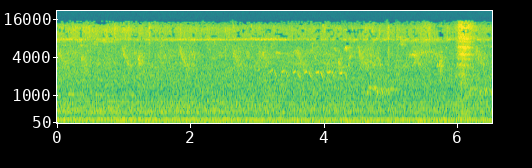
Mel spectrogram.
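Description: Small birds chirping outdoors over a steady low hum, with a quick trill of about six repeated notes around three seconds in. A brief knock near the end.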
